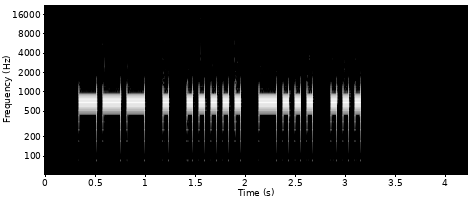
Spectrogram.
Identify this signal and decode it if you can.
Morse code, heard as a keyed tone, about 20 wpm, 700 Hz. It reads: OE5BS
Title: DXCC-100 Call Signs - 5 Characters - Repeated 3x - 20wpm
